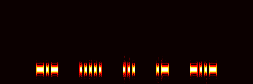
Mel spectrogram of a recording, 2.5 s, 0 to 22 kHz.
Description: Morse code, heard as a keyed tone, about 47 wpm, spaced as for 28 wpm, 700 Hz. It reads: K5SAX
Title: USA Call Signs - 5 Characters - 3x Character Spacing - 50wpm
